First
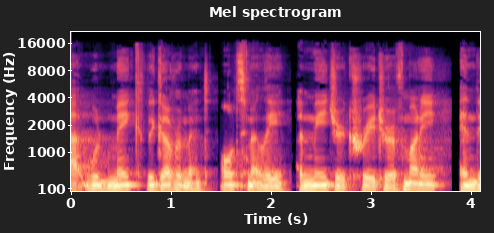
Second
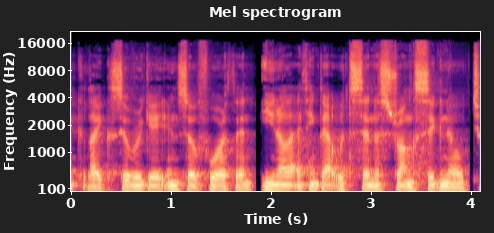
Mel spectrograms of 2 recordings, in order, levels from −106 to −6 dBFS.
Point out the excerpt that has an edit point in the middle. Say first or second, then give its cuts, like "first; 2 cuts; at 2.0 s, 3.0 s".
first; 2 cuts; at 1.4 s, 2.2 s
